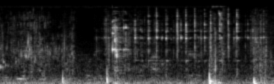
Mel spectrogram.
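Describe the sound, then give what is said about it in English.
Glasses clink together in a toast to a successful night, a few bright ringing taps spread across the moment, moderately loud, with faint liquid sloshing and small rattles in between. “Cheers to a very successful night all around.”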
